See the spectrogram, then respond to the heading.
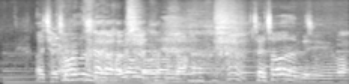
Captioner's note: about to cry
